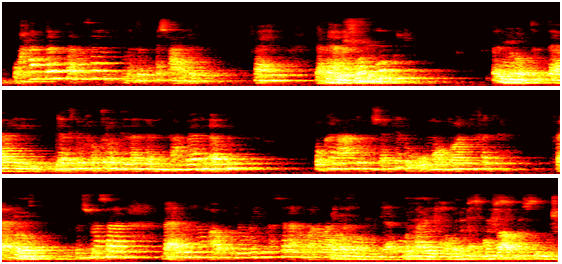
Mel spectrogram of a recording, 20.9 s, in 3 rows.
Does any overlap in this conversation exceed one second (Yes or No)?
Yes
